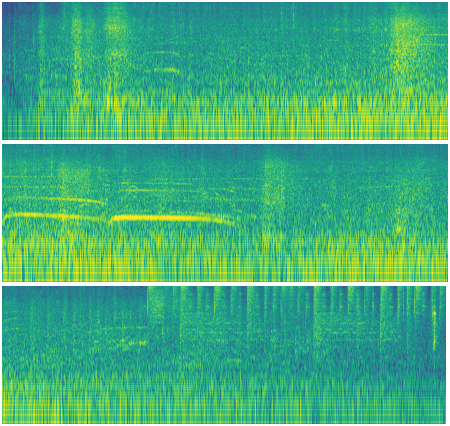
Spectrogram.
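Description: Stock cars in the iRacing game fire up for an eNASCAR race at Pocono Raceway, a dense continuous engine roar with rising whining tones that climbs and holds loud throughout before thinning near the end.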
